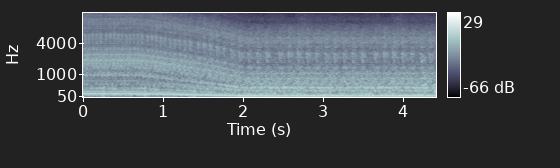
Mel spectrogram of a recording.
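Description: A car engine from a prison-escape video game, a loud steady drone whose pitch drops as it settles into a low rumbling idle, alone without speech.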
